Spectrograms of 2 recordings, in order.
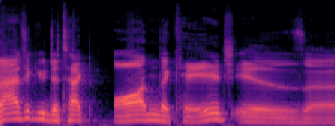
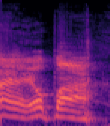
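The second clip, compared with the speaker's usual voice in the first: put-on comic Italian accent, higher pitch; 9 semitones higher, 4 dB louder than usual. Joking about how a creature in the campaign speaks: funny Italian accent. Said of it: "Speaks in a funny".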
